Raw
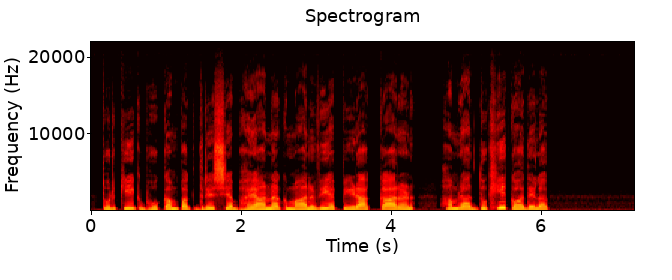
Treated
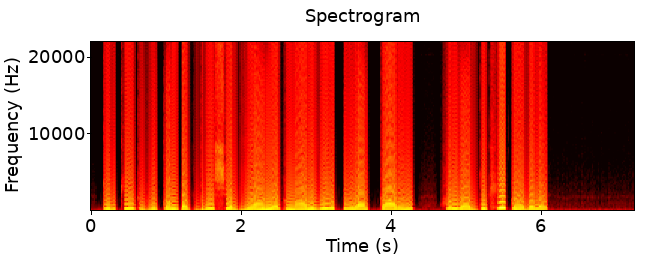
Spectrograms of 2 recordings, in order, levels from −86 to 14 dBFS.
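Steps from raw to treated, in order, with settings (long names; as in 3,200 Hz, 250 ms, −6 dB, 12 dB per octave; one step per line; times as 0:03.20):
each half-wave held at its own peak
wow of a warped record 45 rpm, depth 160 cents
level +5.5 dB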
